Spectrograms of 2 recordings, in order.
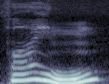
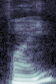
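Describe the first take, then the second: First: It sounds doubtful and hesitant. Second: It sounds like a question. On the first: It shows hesitation. "Intonation doubt और hesitation को represent करता है।" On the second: It asks whether someone is sure. "ये question को represent करता है"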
